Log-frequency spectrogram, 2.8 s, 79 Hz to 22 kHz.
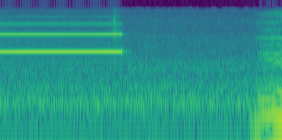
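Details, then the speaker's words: Hioki DT4252 multimeter after transient surge testing, leads shorted on the continuity test. A steady high beep lasting just over a second, then a clean cutoff: normal continuity beep. "let's try a continuity test no problems at all"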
